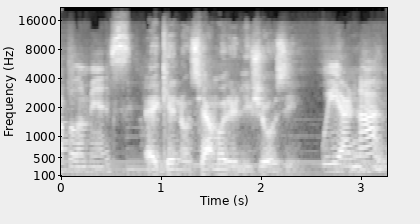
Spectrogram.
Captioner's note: Dario speaking Italian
